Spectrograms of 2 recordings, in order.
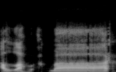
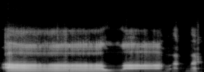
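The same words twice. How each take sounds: First: The vowel after the b is lengthened. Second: The opening vowel of Allah is lengthened. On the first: "Dipanjangkan baknya nggak boleh" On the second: "Nggak boleh memanjangkan hamzahnya"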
